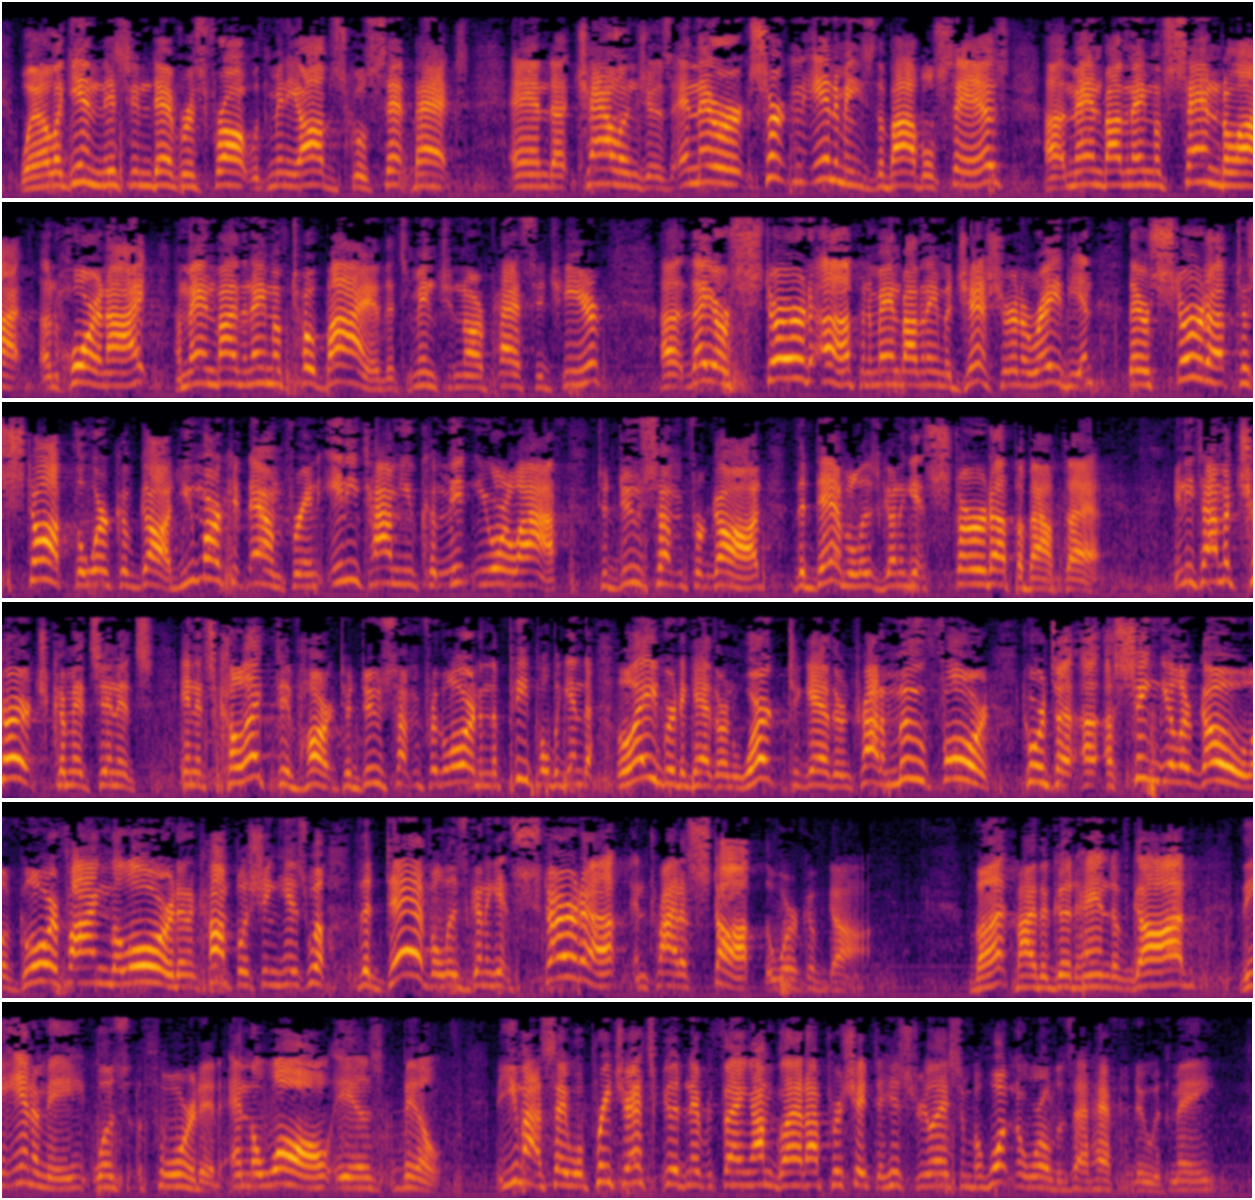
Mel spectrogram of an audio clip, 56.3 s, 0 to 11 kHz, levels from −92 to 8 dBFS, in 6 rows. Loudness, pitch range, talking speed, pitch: -16 LUFS, 205-260 Hz, 210 wpm, 230 Hz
